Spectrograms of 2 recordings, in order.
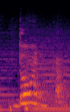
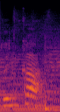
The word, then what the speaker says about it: донька: приклад в нас буде з вами донька наголос ставиться на літеру о ми з вами не кажемо донька Ну ось наприклад Моя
